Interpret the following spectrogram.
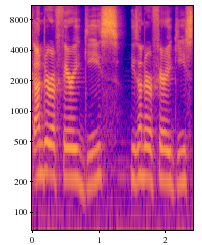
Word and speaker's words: geas: I know you meant geese, but I'm imagining fairy geese. Yeah, I think it's pronounced geese, right? G-E-A-S, like code geese.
